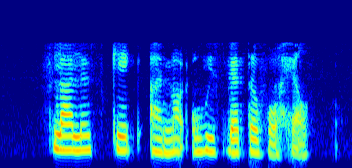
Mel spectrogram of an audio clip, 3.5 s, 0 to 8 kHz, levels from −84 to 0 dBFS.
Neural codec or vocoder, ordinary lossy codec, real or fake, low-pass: none; AAC, 16 kbps; real; 7.2 kHz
